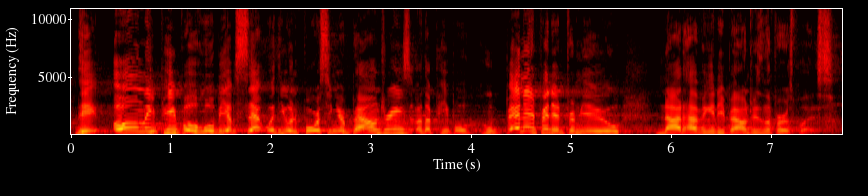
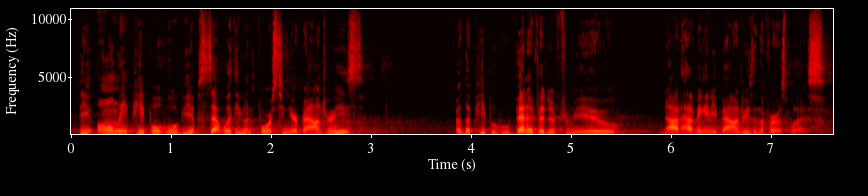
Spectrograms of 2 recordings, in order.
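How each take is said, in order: First: It is said more loudly. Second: It is said at normal volume.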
